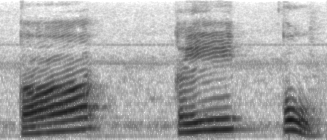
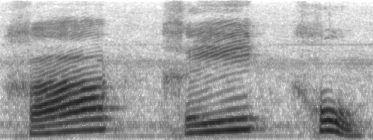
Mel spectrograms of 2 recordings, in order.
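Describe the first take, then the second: First: K from the tongue root in "Ka, ki, ku"; single-tap qaf. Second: "Kha, khi, khu" with throaty friction; flowing rasped KH in "Kha, khi, khu"; vibrating kha. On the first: Teacher reviewing the contrast, "Ka, ki, ku" knocked once each. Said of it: "sekali ketuk". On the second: Teacher reviewing the letter, "Kha, khi, khu" scraped. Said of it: "dia seperti ada getaran". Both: Shown as a demonstration.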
